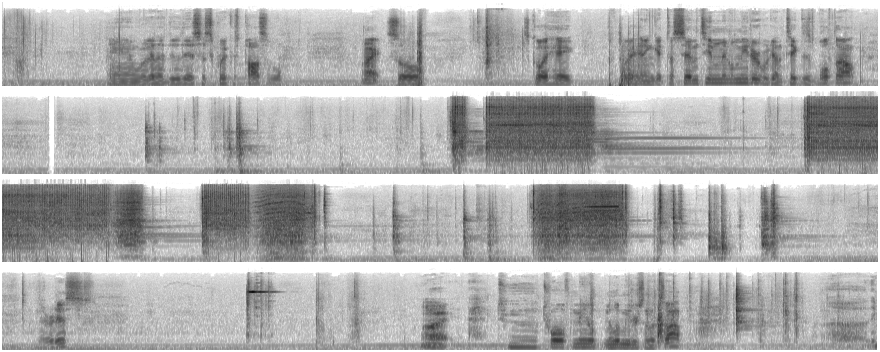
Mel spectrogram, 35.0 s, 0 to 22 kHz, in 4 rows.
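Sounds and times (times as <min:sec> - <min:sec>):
power drill driving a socket: 0:13.2 - 0:14.7, 0:16.8 - 0:20.8, 0:22.8 - 0:23.8.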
